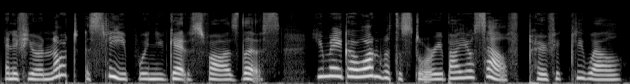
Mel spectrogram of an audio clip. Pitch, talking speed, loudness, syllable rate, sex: 275 Hz, 230 wpm, -16 LUFS, 5.2 syllables/s, female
